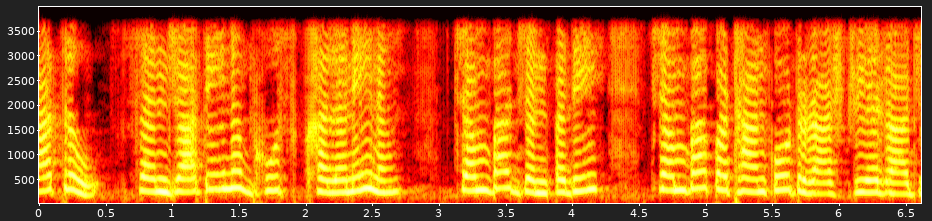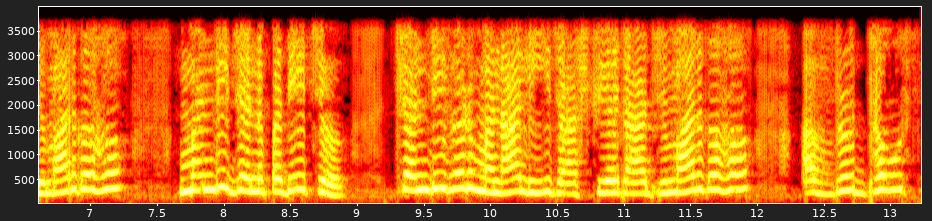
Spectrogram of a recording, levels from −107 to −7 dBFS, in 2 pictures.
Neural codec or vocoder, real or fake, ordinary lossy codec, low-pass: vocoder, 22.05 kHz, 80 mel bands, WaveNeXt; fake; none; 3.6 kHz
